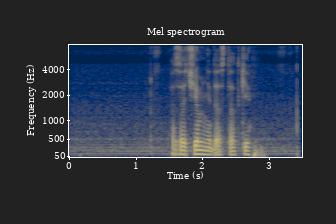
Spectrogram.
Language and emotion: Russian, neutral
